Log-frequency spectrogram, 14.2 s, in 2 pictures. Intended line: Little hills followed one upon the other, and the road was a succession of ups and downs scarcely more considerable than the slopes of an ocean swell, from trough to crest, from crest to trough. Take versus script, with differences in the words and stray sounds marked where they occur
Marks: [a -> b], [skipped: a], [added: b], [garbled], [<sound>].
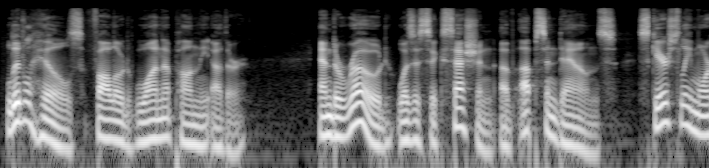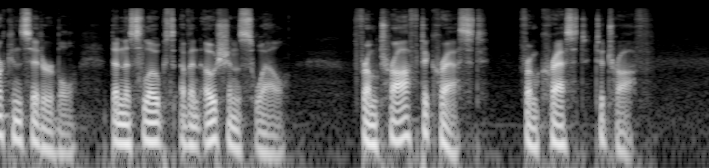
Little hills followed one upon the other, and the road was a succession of ups and downs scarcely more considerable than the slopes of an ocean swell, from trough to crest, from crest to trough.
